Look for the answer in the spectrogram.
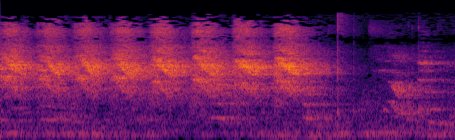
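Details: Sulphur-crested cockatoo, apparently kept as a pet, letting out a rapid series of harsh, raspy squawks, about eight bursts in quick rhythmic succession, then a break and a softer rising call at the end.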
